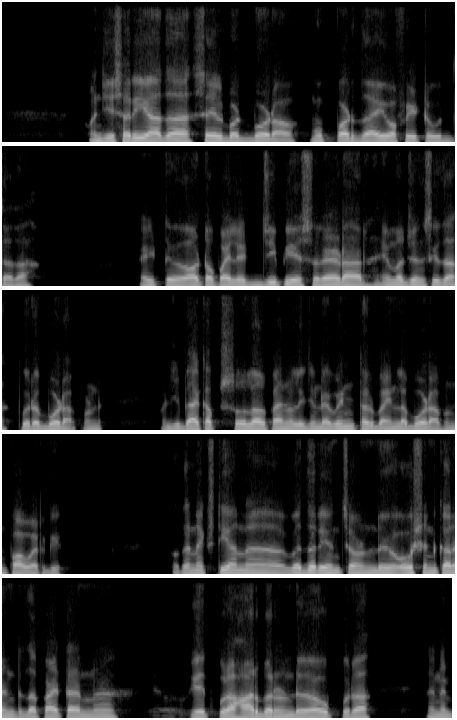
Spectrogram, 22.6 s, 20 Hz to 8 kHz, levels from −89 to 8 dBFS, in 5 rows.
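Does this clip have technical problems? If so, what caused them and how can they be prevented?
No, there are no technical faults in this speech clip. It has come through a call path whose audio stops at 8 kHz, which fits a wideband codec such as G.722.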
